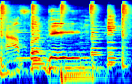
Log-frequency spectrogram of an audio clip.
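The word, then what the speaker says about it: Hafa Adai: Just pronounce it as in Hoffa Day. Sing it with the beat and say it every day like Hoffa, Hoffa, Hoffa, Hoffa Day.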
